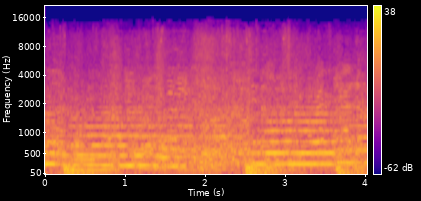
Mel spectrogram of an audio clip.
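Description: Brass band playing, with held notes that change every second or so and low brass carrying a strong part.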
